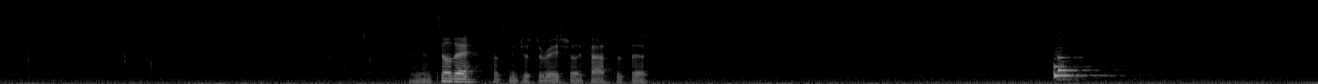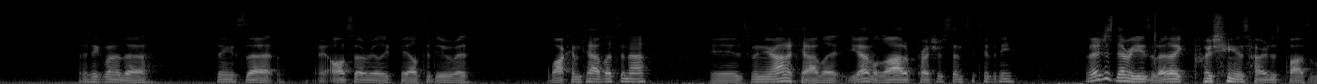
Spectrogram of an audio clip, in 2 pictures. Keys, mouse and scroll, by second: 0.6 click, 0.7-1.0 click, 1.0 click, 1.1 click, 1.2 click, 3.1-5.8 `, 5.8 click, 5.8 `, 5.9 `, 7.3 click, 8.7 click, 9.6 click, 10.1 click, 12.1 click, 14.5 click, 15.5 click, 16.7 click, 17.9 click, 18.2 click, 18.6 click, 18.9 click, 19.5 click, 20.8 click, 21.7 click, 22.7 click, 23.4 click, 24.5 click.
